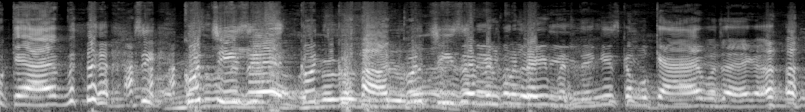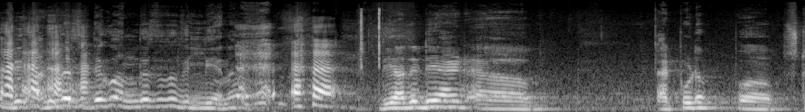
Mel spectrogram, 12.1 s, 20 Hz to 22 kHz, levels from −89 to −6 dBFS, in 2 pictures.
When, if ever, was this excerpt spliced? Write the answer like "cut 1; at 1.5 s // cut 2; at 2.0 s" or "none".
cut 1; at 8.7 s

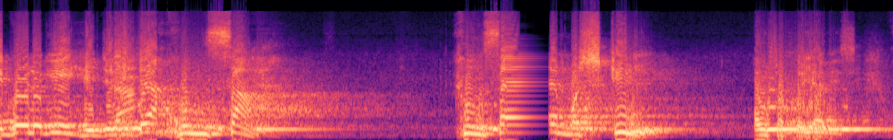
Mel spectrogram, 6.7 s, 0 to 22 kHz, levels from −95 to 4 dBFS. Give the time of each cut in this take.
cut 1; at 0.9 s

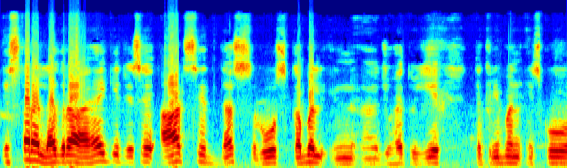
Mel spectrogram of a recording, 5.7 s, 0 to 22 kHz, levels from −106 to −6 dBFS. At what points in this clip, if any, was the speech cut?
none

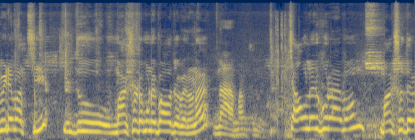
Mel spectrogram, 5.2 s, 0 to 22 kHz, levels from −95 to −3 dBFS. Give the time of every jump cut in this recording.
cut 1; at 3.5 s

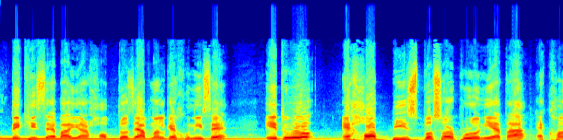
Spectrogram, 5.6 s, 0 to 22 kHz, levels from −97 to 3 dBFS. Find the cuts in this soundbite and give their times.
none

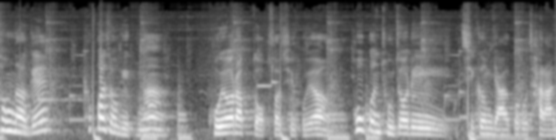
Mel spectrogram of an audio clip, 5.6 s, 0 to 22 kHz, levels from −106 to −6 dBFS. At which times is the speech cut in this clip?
cut 1; at 1.9 s

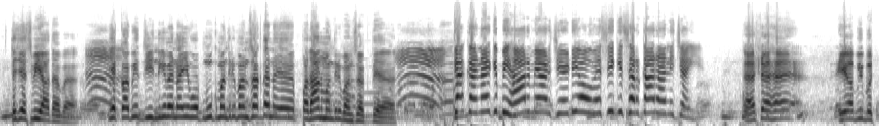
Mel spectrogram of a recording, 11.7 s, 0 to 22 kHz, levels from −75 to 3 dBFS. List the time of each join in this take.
cut 1; at 6.0 s

